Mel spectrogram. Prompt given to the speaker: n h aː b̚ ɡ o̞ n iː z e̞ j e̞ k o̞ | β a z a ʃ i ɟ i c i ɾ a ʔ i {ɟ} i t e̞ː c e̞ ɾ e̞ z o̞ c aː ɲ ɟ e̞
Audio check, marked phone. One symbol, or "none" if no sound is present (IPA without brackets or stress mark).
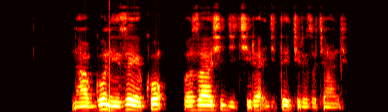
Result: ɟ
